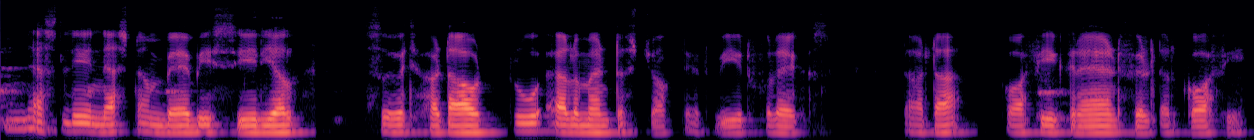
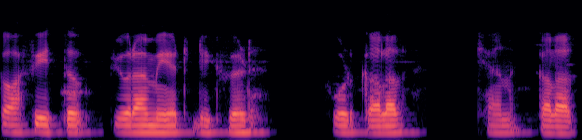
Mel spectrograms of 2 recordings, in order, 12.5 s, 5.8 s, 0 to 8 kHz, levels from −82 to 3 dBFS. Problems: none marked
